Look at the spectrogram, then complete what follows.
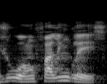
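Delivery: plain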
